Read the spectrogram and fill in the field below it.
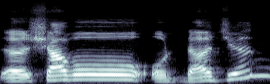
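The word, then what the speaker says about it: Shavo Odadjian: Yes, the bassist, Shavo Odajian. That's how we pronounce his name.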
